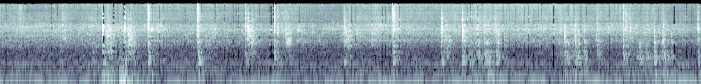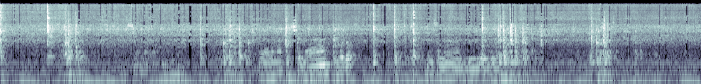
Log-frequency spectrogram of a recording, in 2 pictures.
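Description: Marinated chicken pieces sizzling as they sauté in a frying pan, stirred with a spatula that scrapes and taps against the pan many times at irregular intervals; the chicken is being browned until it changes colour.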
